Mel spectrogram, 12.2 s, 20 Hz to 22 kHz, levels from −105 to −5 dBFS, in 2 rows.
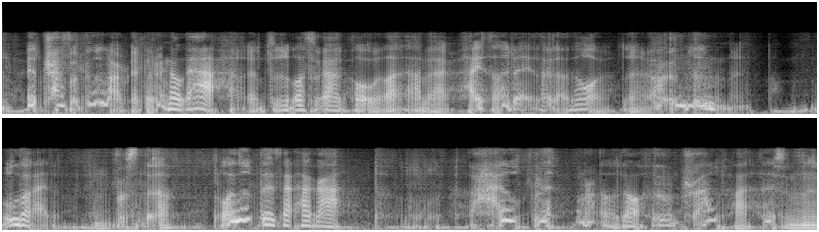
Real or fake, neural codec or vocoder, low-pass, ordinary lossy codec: fake; autoencoder, 22.05 kHz, a latent of 192 numbers a frame, VITS, trained on many speakers; 7.2 kHz; none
